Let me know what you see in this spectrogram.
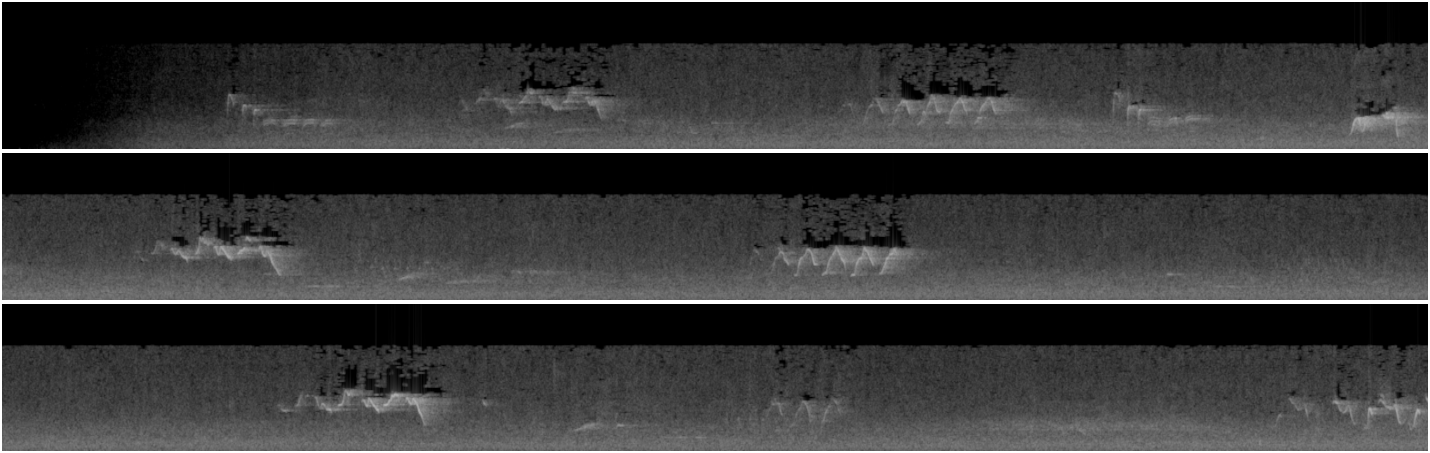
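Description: Birds calling, with short high chirps and trills every few seconds over a steady background hiss that fades in at the start.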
